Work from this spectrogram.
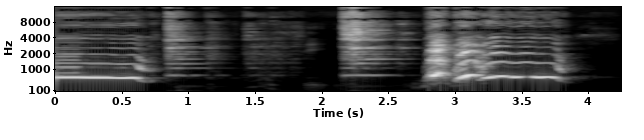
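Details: Shiba Inu at a log house, apparently frightened by the clanking of steel scaffolding pipes as exterior painting work begins, voicing feebly: a long steady tonal whine, a brief pause, then a run of short wavering yelping cries.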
